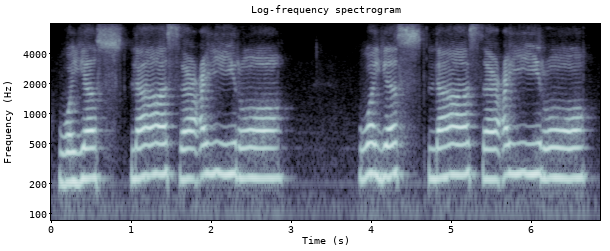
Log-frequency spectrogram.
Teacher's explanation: यस लॉ नहीं कहना, یسلا، یا پہلے آپ نے یا بھی موٹا نہیں کرنا، یا بھی باریکی رکھیے گا، یس صرف صاد پر ہوگا، آگے لام بھی باریک ہے، وَيَصْلَى سَعِيرًا، عی میں عین وسط حلق سے ادا کرتے ہوئے آگے یا مدہ ہے اور آخر پہ وقف ابدال کر لیں گے رو کو مفخم پڑھتے ہوئے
